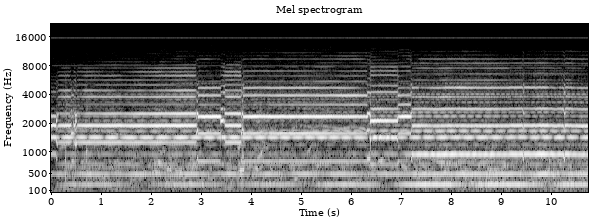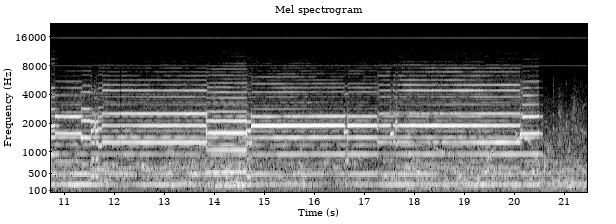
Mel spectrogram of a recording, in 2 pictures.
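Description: Great Highland bagpipes playing a tune: the drones hold one steady low note under a chanter melody that steps between held notes. The music starts and stops abruptly.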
